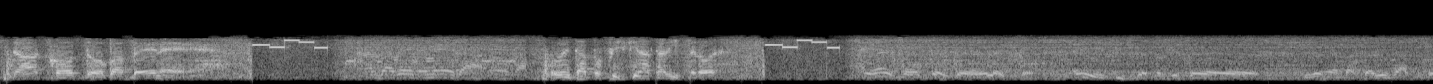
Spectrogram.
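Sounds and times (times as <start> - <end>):
man talking through hissy CB radio channel with echo effect in Sassari Italy: 0.0 - 2.2, 3.6 - 7.3, 8.6 - 14.3
speech: 0.2 - 2.7, 5.5 - 7.5, 11.5 - 14.3
stepped electronic beeps on CB radio transmission: 2.5 - 3.4, 7.6 - 8.4.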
